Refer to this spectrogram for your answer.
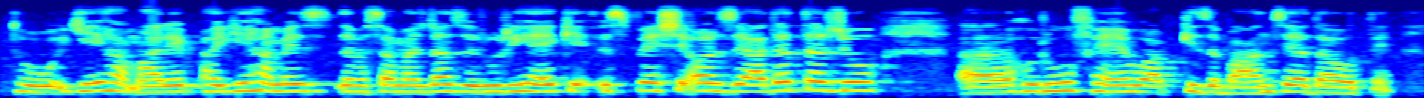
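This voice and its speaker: A woman's voice: a little high, steady tone, dark tone. A woman explaining a recitation lesson step by step, with hesitant fillers. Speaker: recitation teacher. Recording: dull, muffled lo-fi audio.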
